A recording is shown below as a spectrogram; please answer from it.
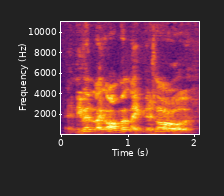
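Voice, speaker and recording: A man, a chef and caterer from Canada, talking casually in an interview, relaxed, with many fillers and repeated phrases. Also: medium pitch, normal speed. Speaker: interview guest. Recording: roomy, distant from mic, faint noise.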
